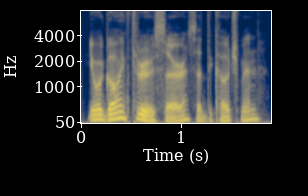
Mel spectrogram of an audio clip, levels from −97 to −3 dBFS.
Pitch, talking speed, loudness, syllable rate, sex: 115 Hz, 250 wpm, -18 LUFS, 5.8 syllables/s, male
